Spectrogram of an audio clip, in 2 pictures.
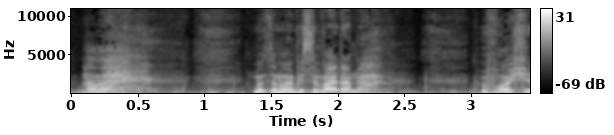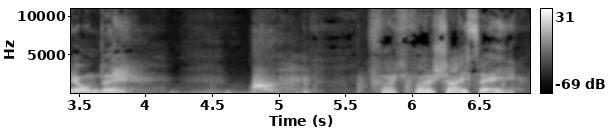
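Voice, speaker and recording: A man in his forties talking casually to his phone while out running, out of breath, in short broken bursts. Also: high voice. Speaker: sports vlogger. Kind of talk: casual selfie vlog, complaining frankly. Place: outdoors on a country path by open fields. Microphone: phone at arm's length. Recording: outdoor ambient noise.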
